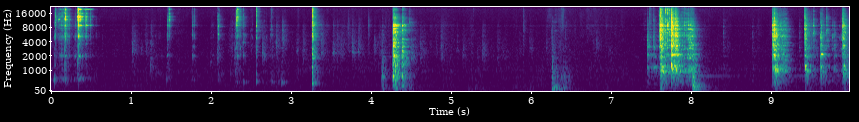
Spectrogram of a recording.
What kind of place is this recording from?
kitchen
